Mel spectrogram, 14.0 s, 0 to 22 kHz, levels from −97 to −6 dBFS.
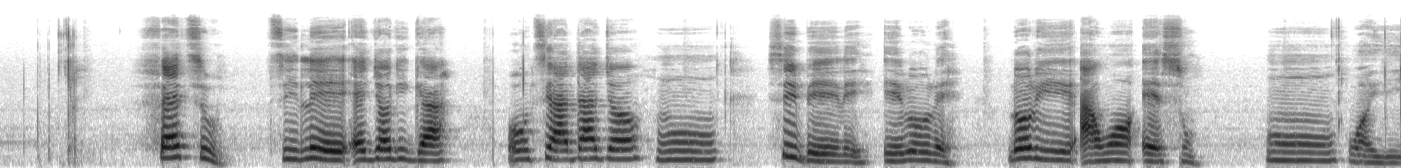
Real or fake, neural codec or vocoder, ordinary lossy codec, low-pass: fake; vocoder, 48 kHz, 128 mel bands, Vocos; Opus, 64 kbps; 14.4 kHz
